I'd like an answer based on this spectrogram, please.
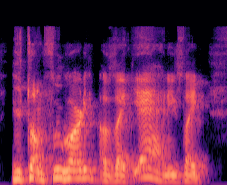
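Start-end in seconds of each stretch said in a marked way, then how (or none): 0.1-0.9 put-on rough, gruff New York accent. Speaker retells a studio caller phoning about his samples, gruff new york accent. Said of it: "this gruff New Yorker was like".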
